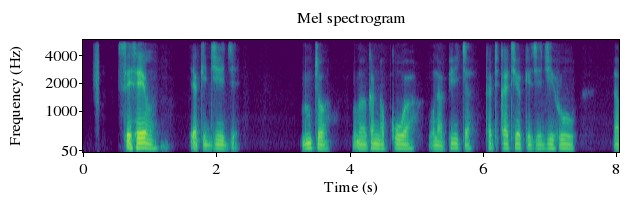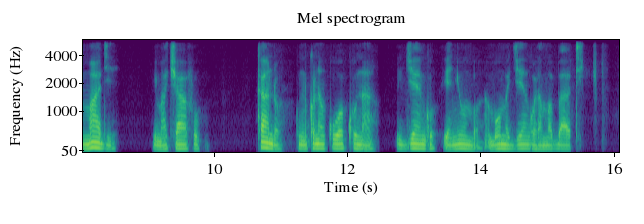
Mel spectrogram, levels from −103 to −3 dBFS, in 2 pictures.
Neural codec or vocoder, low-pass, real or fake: codec, 16 kHz, 0.8 kbps, ZipCodec; 5.4 kHz; fake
